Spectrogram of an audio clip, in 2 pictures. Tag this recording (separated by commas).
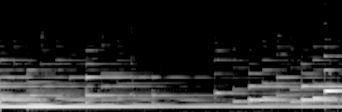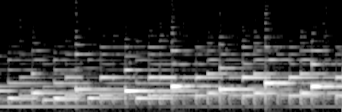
Pizzicato, Harp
